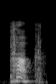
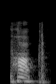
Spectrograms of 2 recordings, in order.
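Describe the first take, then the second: Both takes have the same delivery.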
